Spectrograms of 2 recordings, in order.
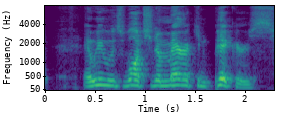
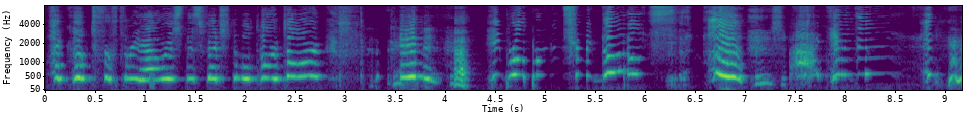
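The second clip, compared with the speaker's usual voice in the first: much higher, hammed-up sobbing wife with a cracking voice; mock crying; 4 dB louder, slower than usual. Mocking the vegan mom sobbing in the bathroom over the burgers, high and teary. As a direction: whine it out like a weeping wife, slowing at the end. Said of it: "the mom's in the bathroom crying".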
